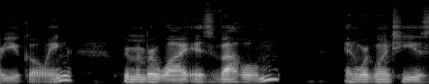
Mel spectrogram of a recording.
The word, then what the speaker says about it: warum: why is v v vum again notice the pronunciation of the w v vum we also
